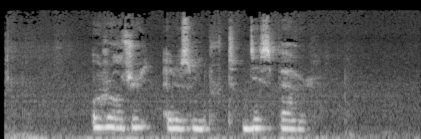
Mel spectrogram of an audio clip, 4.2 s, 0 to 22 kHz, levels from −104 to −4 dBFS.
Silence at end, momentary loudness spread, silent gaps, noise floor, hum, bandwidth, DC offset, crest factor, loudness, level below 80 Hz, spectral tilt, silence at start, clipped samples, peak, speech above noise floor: 0.7 s; 12 LU; none; -51 dBFS; none; 16.5 kHz; under 0.1%; 22 dB; -21 LUFS; -50 dBFS; -2.5 dB/octave; 0.05 s; under 0.1%; -4 dBFS; 29 dB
